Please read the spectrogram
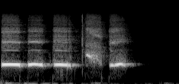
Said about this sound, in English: What's your favorite slide whistle sound? That one. That's that's a classic zany right, sound. Yeah, that's one of the top wacky sounds of all time.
